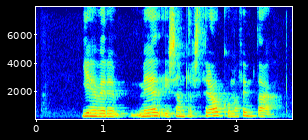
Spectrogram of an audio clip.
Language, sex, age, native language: Icelandic, female, 30-39, Icelandic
